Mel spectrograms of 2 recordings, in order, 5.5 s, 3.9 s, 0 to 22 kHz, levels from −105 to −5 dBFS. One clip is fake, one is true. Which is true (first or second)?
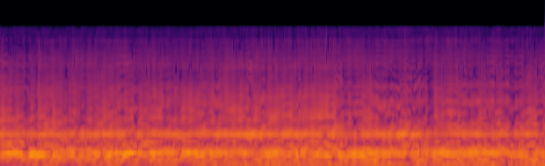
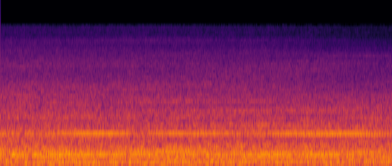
second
